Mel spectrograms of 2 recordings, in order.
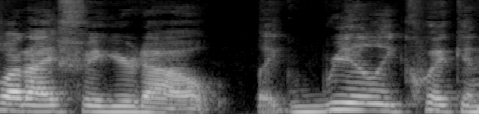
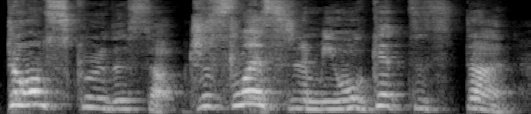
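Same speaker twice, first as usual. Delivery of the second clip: higher, louder, pushy manager; bossy manager voice; 6 semitones higher, 5 dB louder than usual. Retold or imitated. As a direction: bark orders like a stressed boss. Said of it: "A manager that's just trying to get things done".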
